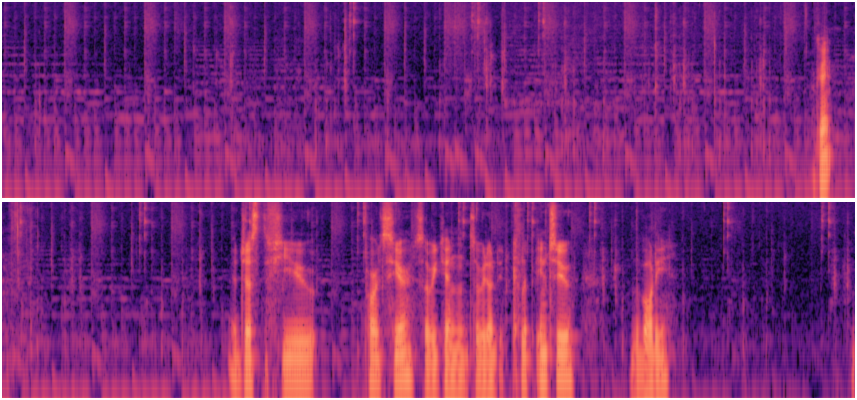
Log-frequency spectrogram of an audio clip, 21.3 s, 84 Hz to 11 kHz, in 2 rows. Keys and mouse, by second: 0.7-1.8 middle drag, 2.7 Tab, 3.8 middle click, 4.1 3, 4.3 click, 4.8 middle click, 5.8 shift+click, 6.0 x, 6.9 shift+middle click, 7.1 middle click, 8.4 shift+middle click, 8.6 middle click, 9.3 shift+middle click, 9.5 middle click, 10.1 middle click, 10.8 click, 11.0 middle click, 11.5 g, 12.7 middle click, 13.0 r, 14.0 middle click, 14.1 g, 15.5 middle click, 16.3 click, 16.5 middle click, 16.9 g, 17.3 r, 18.3 middle click, 18.8 middle click, 19.6 click, 19.9 middle click, 20.3 g.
